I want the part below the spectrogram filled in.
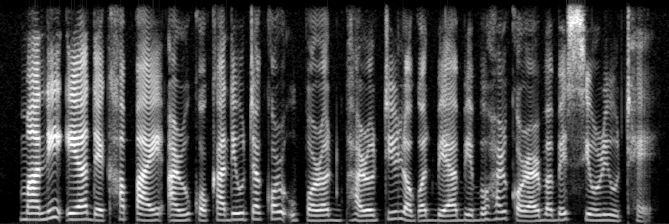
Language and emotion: Assamese, neutral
